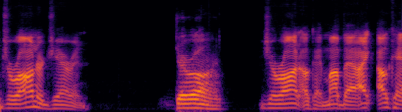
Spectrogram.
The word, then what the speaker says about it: Jaron: Jaron.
